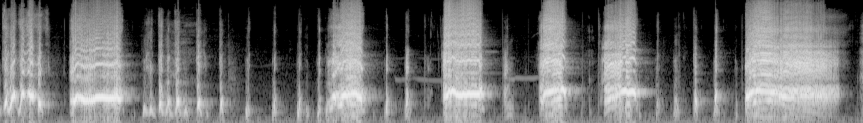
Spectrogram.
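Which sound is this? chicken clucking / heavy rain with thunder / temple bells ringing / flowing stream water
chicken clucking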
